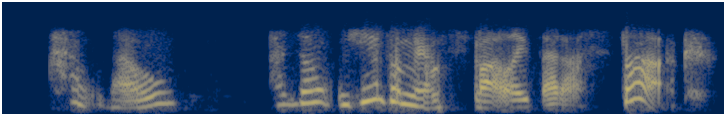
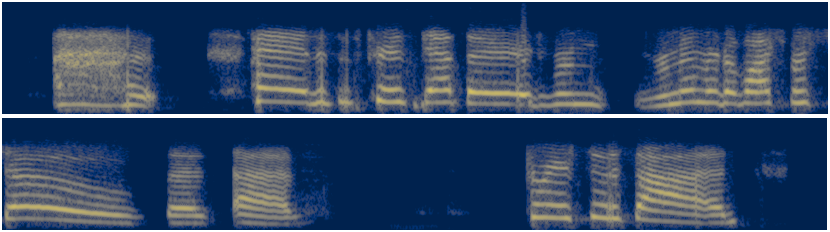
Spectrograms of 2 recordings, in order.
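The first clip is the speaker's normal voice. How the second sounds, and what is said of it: Imitates another person's accent, longer O's. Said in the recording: “do an impression of me ... your O's are different ... a longer O ... a couple sentences in my accent as you perceive it ... I don't think that sounded like me”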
